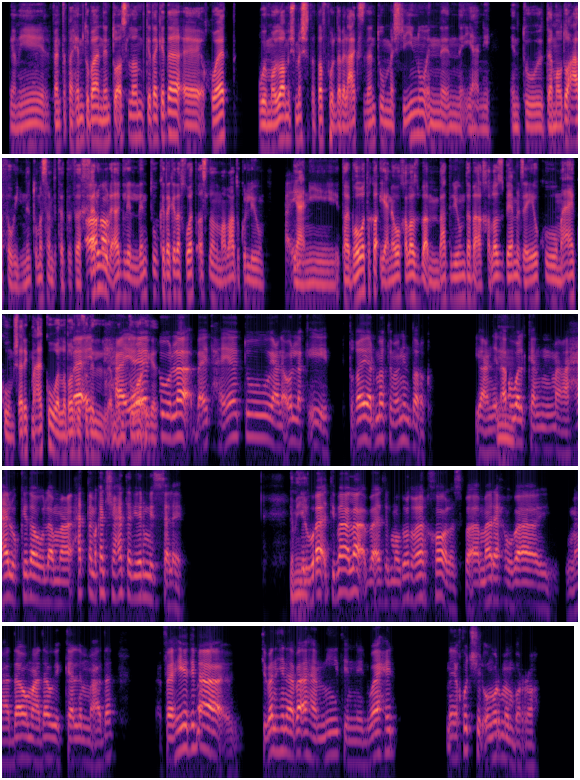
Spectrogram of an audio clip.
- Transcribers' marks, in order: tapping
- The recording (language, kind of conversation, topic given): Arabic, podcast, إزاي نبني جوّ أمان بين الجيران؟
